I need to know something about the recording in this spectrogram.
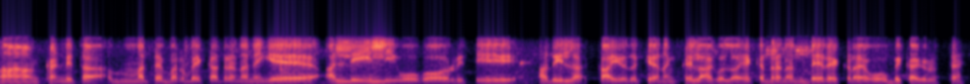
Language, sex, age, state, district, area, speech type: Kannada, male, 18-30, Karnataka, Chitradurga, rural, conversation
